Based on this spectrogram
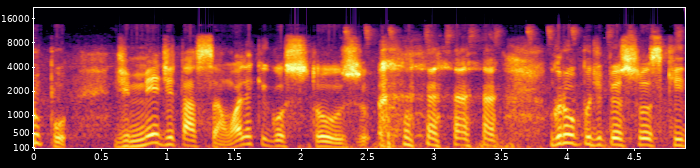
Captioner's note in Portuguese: Risos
